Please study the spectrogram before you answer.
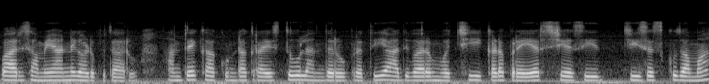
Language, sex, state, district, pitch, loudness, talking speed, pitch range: Telugu, female, Andhra Pradesh, Visakhapatnam, 185 Hz, -17 LUFS, 125 wpm, 180-195 Hz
